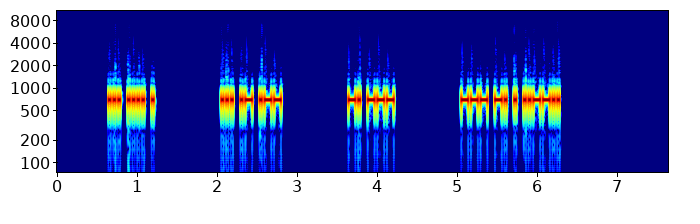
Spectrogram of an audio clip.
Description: Morse code, heard as a keyed tone, about 40 wpm, 700 Hz. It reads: SHE SAW NO ONE?
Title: 4x Word-Spacing - Sentences from Top 300 Words - 40wpm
